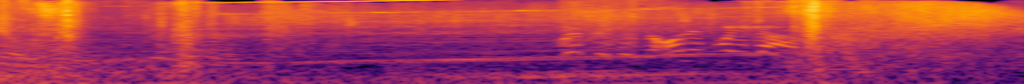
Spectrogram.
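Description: An electric charger hums with a slowly rising whine.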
